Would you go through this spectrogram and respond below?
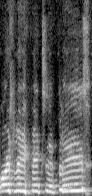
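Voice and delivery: high-pitched playful plea to husband; put-on high wheedling voice; mock pleading. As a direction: call out sweetly high, hamming up the request. Acts out asking husband for help.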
